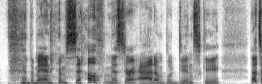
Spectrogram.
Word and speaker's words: Budínský: Adam Budinski. That's how you pronounce your last name, right? Yeah. Budinski. Budinski. Budjinski. It's like the long I.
